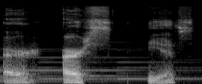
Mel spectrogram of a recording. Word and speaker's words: Arceus: Arceus canonically pronounced Arceus.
